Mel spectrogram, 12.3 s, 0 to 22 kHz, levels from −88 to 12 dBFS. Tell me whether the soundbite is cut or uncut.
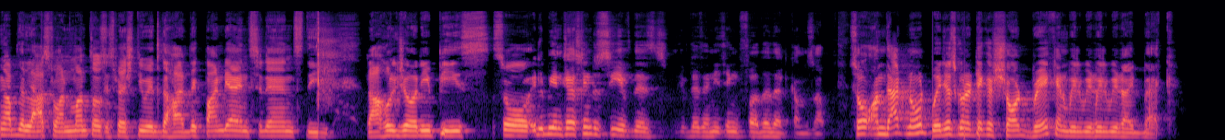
cut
